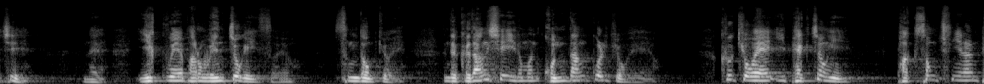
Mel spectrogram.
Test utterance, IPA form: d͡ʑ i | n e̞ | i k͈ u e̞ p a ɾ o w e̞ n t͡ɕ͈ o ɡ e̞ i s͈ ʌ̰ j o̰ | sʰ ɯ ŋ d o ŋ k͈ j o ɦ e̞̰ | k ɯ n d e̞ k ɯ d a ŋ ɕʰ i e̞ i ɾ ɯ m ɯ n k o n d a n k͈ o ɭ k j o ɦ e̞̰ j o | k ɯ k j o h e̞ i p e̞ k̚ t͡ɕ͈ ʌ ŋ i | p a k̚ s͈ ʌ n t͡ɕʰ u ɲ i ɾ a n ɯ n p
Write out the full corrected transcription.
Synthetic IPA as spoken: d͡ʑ i | n e̞ | i k͈ u e̞ p a ɾ o w e̞ n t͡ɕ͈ o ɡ e̞ i s͈ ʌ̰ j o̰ | sʰ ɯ ŋ d o ŋ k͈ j o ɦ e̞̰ | k ɯ n d e̞ k ɯ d a ŋ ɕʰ i e̞ i ɾ ɯ m ɯ n k o n d a ŋ k͈ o ɭ k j o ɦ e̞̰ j o | k ɯ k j o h e̞ i p e̞ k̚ t͡ɕ͈ ʌ ŋ i | p a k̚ s͈ ʌ ŋ t͡ɕʰ u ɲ i ɾ a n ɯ n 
